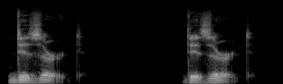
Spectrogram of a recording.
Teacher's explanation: Notice that the S's in dessert have a Z sound.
